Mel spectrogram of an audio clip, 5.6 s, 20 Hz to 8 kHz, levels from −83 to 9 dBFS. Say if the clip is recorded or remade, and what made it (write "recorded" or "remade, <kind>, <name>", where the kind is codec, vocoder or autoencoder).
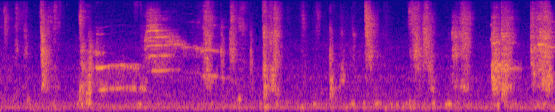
recorded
